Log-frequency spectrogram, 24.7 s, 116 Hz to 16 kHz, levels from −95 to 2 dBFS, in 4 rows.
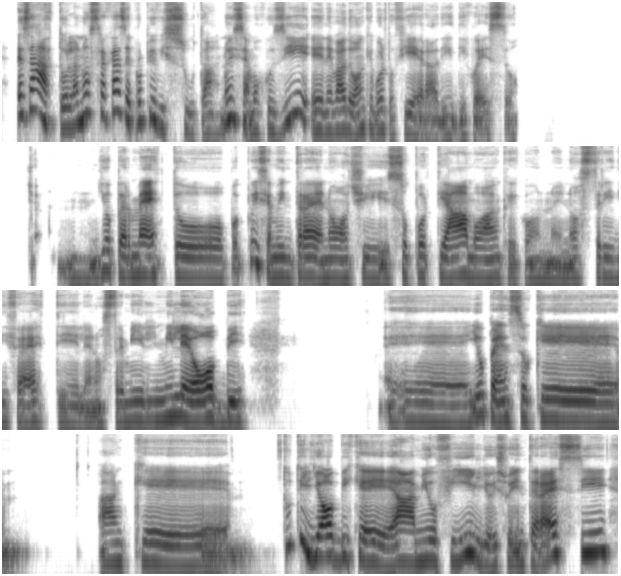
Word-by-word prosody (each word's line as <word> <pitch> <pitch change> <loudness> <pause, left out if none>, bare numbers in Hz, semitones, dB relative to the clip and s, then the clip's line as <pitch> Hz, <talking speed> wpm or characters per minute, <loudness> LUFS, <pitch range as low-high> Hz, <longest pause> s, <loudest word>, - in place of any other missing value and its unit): Esatto, 250 - +3
la 205 - -3
nostra 310 +5 0
casa 340 -3 +2
è - - -9
proprio 240 +2 -5
vissuta. 170 -5 -2
Noi 260 +3 -1
siamo 235 -9 -2
così 235 - -5
e 175 -4 -4
ne 170 - -7
vado 175 0 -2
anche 185 +1 -7
molto 170 -5 -10
fiera 150 +1 -7
di - - -12
di - - -14
questo. - - -2 1.3
Cioè, 340 - -18 0.2
mhmm, 220 -3 -12
io 200 0 -6
permetto 165 -3 +1
po - - -9
poi 260 +2 -6
siamo 160 -10 -3
in 155 -1 -7
3, 160 0 +2
no, 150 0 -4
ci 150 -2 -7
sopportiamo 165 -1 +1
anche 150 +1 -4
con - - -10
i - - -9
nostri 155 - -5
difetti, 140 -2 -6
le 130 - -9
nostre 150 +4 -2
mil 160 +1 -7
mille 180 0 +4
hobby. 160 -1 +5 1.4
Ehm, 145 -2 -6
io 200 +1 -2
penso 170 -1 +2
che, 160 -3 +1
mhmm, 245 0 -13 0.7
anche 170 - -3 0.5
tutti 325 +3 -1
gli 220 - 0
hobby 215 -1 +8
che 180 -7 +3
ha 175 -1 +7
mio 190 +2 -3
figlio, 185 -1 -1
i 155 - -6
suoi 160 - -2
interessi 245 +7 +3
170 Hz, 140 wpm, -24 LUFS, 155-205 Hz, 1.4 s, hobby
